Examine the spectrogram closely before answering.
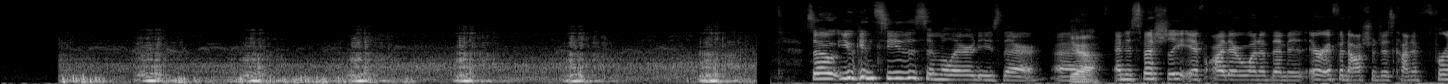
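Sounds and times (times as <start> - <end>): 
lion roaring call with deep grunting roars: 0.6 - 7.6
speech: 1.4 - 1.8, 8.1 - 14.4.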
